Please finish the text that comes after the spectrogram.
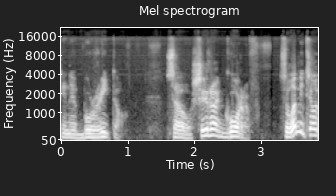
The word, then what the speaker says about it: Shirogorov: It's not Shiro and it's not Shiraurov. It's Shira Gorov. The sha sounds like in the word shot. Gorov is not gurov. It's gor.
